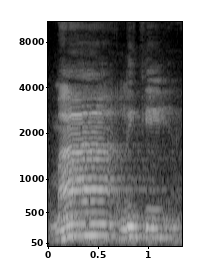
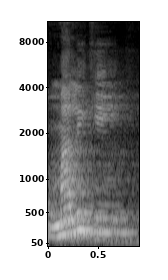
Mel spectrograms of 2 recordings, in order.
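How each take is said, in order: First: The first vowel is held long. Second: The first vowel is kept short. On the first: It means owner or master. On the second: It means king.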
